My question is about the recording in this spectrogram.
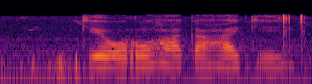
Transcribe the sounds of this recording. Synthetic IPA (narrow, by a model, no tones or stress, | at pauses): kʼɪʊrʊɦakʼaɦakʼɪ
